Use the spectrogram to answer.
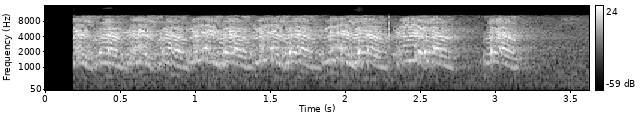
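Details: Turquoise-fronted amazon giving a continuous stream of harsh, raspy squawks and chattering notes, dense and overlapping for over three seconds, with one louder burst near the end.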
